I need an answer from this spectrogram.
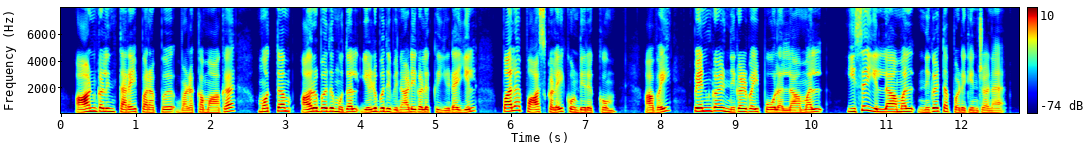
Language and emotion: Tamil, neutral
